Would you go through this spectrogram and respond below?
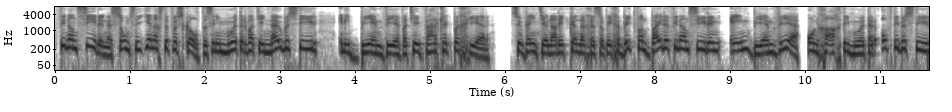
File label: Afrikaans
